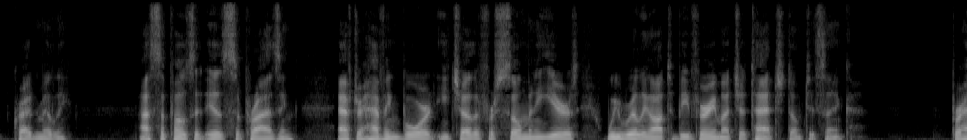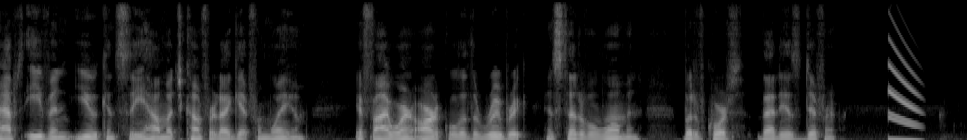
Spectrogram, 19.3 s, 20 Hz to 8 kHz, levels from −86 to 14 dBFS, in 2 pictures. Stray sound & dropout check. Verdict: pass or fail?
fail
